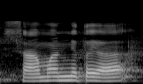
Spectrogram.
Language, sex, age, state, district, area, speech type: Sanskrit, male, 18-30, Maharashtra, Aurangabad, urban, spontaneous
